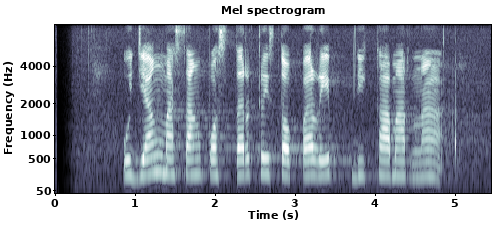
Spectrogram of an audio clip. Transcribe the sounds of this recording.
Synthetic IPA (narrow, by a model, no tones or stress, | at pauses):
ʔud͡ʒaŋmasaŋpɔst̪ərkɾist̪ɔfəɾip̚dikamarna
